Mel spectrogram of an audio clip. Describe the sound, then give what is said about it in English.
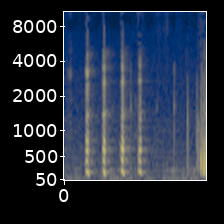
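Low, fart-like creaks from a microphone boom arm being moved up and down: four evenly spaced, prominent squeaks, then fainter creaks and a rising burst of rustling noise at the end. “No, it's me moving the arm of the mic microphone going up and down. It really sounds like you're farting.”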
